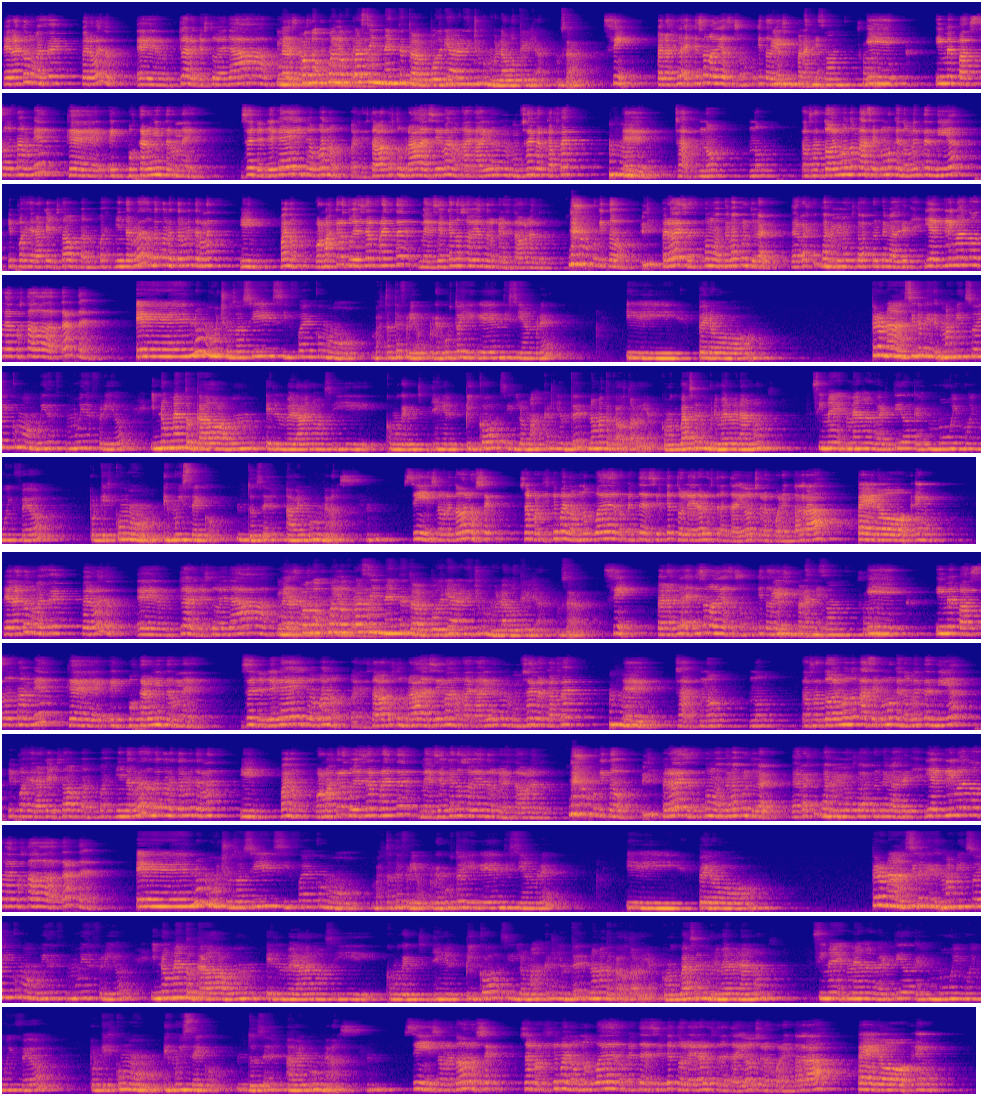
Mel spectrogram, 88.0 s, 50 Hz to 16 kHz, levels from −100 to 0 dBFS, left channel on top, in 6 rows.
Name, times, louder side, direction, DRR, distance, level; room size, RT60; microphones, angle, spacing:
voice 1, 0.0-0.9 1.2-1.7 2.0-5.6 9.1-9.4 9.8-12.3 13.0-13.4 14.0-17.6 18.3-23.2 24.0-24.3 24.8-25.4 25.9-26.2 26.7-29.0 29.5-32.5 32.9-33.2 33.5-37.5 37.9-38.7 39.3-40.8 41.2-45.4 79.5-80.8 81.2-85.7 86.3-87.4, left 1 dB, 45° left, 0 dB, 0.6 m, -30 dB
voice 2, 4.1-8.7 11.5-13.2 23.8-24.2 37.9-38.2 38.9-39.3 41.6-41.9 46.1-49.3 49.6-52.3 53.4-55.5 57.1-60.6 61.0-64.2 64.5-70.2 70.9-74.1 74.7-76.7 76.9-78.5 78.9-79.1, left 1 dB, 85° left, 0 dB, 0.8 m, -28 dB
4.0 x 2.6 x 2.9 m, 1.1 s
head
